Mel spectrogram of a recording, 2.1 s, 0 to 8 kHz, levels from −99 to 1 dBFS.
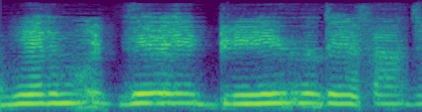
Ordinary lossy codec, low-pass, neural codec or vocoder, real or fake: AAC, 32 kbps; 7.2 kHz; codec, 44.1 kHz, 0.9 kbps, DAC; fake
